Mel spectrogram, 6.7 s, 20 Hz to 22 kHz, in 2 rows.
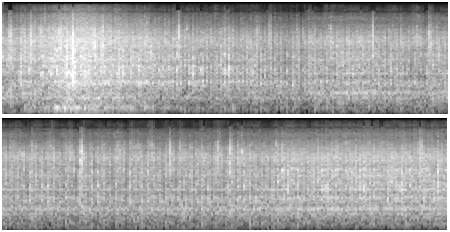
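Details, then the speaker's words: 1989 Ford F250, 7.3L IDI diesel, first run after sitting 6 years: after a brief rise it lumbers and stumbles, barely holding idle. Air in the fuel system is suspected. "see it's barely running right now I don't know what's happening unless we've got to hold to some more air or something"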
